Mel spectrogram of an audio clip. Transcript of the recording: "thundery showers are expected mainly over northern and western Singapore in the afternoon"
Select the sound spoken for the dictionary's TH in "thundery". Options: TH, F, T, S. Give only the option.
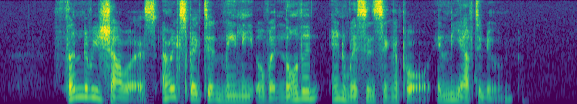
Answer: TH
